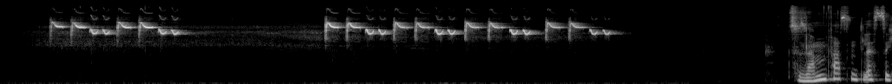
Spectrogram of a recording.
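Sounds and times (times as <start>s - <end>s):
Eurasian blue tit calling: 0.3s - 6.3s
speech: 8.0s - 8.9s.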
